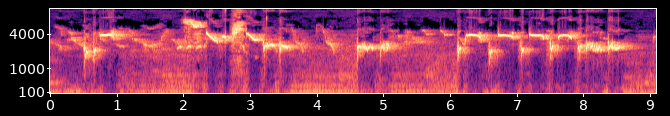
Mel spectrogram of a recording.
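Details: Oriental magpie-robin singing vigorously to provoke rival birds, phrases of varied whistles and quick slurred notes delivered in bursts separated by short pauses.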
